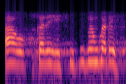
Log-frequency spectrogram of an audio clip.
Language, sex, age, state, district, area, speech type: Manipuri, female, 45-60, Manipur, Churachandpur, rural, conversation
